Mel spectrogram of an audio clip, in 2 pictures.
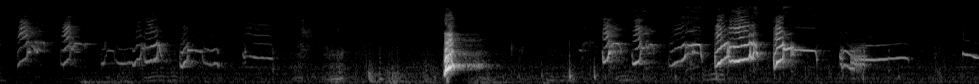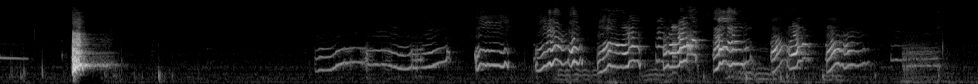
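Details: A litter of five Blenheim Cavalier King Charles Spaniel puppies, born at New Year, in an indoor puppy pen: high, wavering whines and short yips from several pups, with sharp louder yelps at about 4.5 and 10.5 seconds and a bout of rapid whining near the end.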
